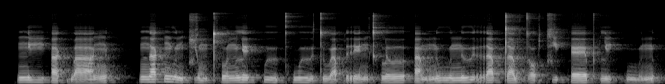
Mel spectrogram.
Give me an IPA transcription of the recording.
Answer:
n iː˧ ʔ a˨˩ k̚ w a˩˦ ŋ | n a˦˥ k̚ ŋ u˨˩ n t͡ɕ o˨˩ m tʰ o˦˥ n l e˦˥ ʔ p ɯː˨˩ kʰ w ɯː˨˩ t u˩˦ a̯ p r e˨˩ n kʰ l ɤː˦˥ ʔ a˩˦ m n uː˧ n ɯː˥˩ r a˥˩ p̚ t a˧ w d ɔ˦˥ ʔ t͡ɕ i˥˩ t̚ ʔ ɛː˦˥ pʰ l i˨˩ t̚ p u˩˦ n

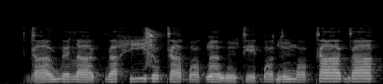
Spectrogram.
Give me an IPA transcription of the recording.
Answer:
ɡ aː˨˦ w ə˨˦ l aː˨ kʷ a˧ h iː˦ z o˦ k a˧ ɓ ɔ˧ ɓ ã˦˨ w ũ˨ k e˨˦ ɓ ɔ˧ d ũ˦ m ɔ˨˦ k aː˦ ɡʷ a˦

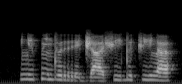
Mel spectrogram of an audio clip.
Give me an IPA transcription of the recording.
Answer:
l i˦ p ĩ˦ d ʊ˦˨ r e˨ d͡ʒ aː˨ ʃ i˦ d ʊ˦ t͡ʃ iː˦ l a˦

